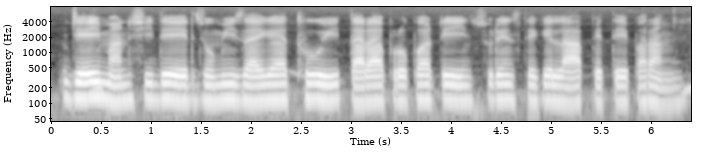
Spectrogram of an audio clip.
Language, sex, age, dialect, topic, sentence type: Bengali, male, 18-24, Rajbangshi, banking, statement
